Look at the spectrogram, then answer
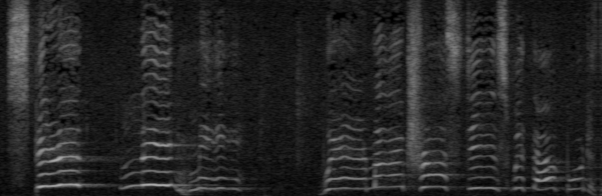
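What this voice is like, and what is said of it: Imitates another person's singing voice. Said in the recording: “my Connie impression”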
